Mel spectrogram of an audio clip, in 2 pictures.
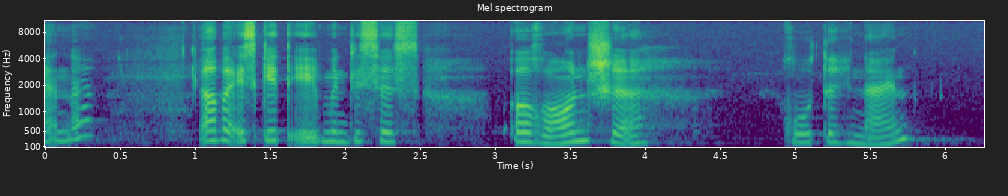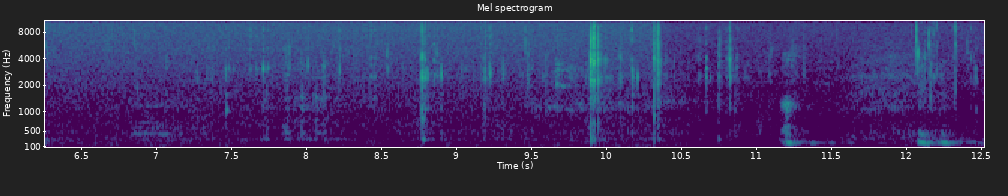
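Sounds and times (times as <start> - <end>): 
speech: 0.0 - 0.4, 1.0 - 4.2, 4.9 - 5.9
chewing sandy ochre-red edible earth: 7.3 - 11.2.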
